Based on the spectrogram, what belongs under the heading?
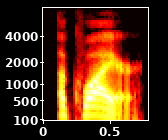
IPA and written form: əkwˈaɪɚ (acquire)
